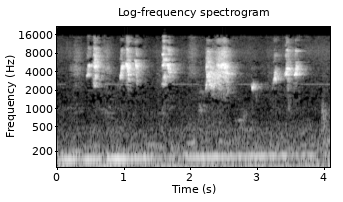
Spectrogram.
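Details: Vocal long-tailed shrike mimicking other birds' calls, offered as a trapping lure; short, bright, rasping chirps in quick irregular bursts, several per second at times, over continuous low background rumble.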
